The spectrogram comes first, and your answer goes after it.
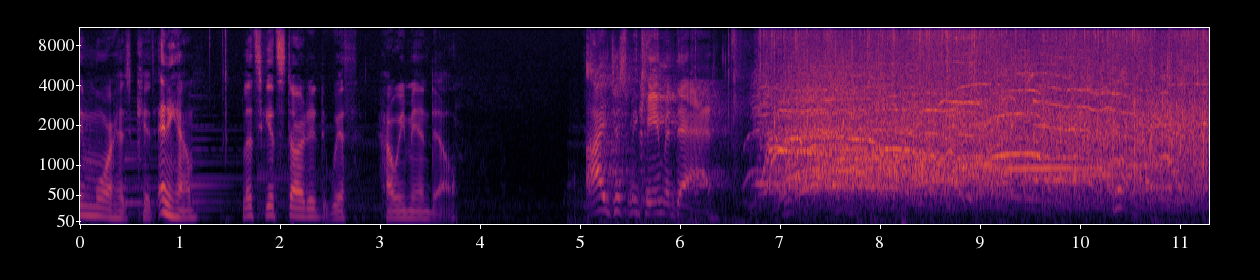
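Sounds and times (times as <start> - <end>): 
speech: 0.0 - 3.8, 5.0 - 7.1
audience applause: 6.6 - 11.2.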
